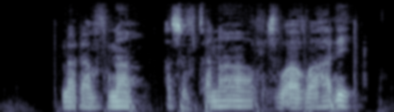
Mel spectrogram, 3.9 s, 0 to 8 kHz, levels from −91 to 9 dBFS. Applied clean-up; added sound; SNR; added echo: neural mask model DeepFilterNet 3.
